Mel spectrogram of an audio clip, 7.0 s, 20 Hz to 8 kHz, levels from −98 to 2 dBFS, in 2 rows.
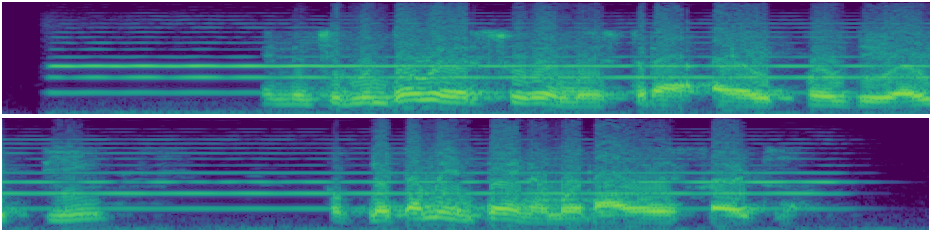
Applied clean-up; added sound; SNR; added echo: none; Wind instrument, woodwind instrument; 8 dB; none.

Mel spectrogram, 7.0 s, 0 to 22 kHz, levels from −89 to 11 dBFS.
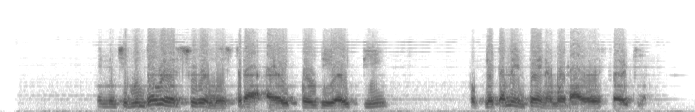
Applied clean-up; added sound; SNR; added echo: neural separator model SepFormer DNS4.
